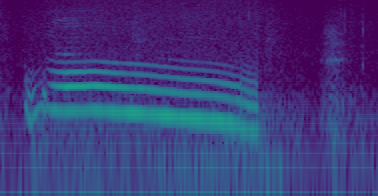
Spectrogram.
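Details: A seal point Siamese cat, a chatty cat that enjoys communicating and seems hungry for kibble, gives a long, drawn-out meow that starts with a rise and slowly slides downward.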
